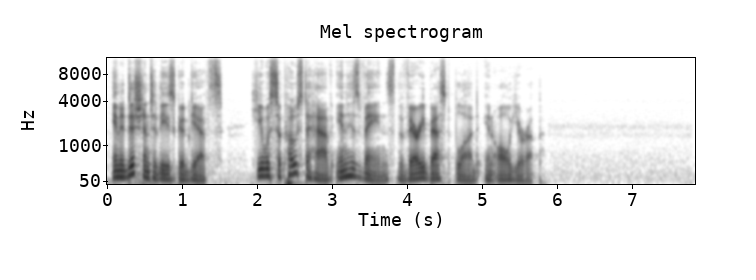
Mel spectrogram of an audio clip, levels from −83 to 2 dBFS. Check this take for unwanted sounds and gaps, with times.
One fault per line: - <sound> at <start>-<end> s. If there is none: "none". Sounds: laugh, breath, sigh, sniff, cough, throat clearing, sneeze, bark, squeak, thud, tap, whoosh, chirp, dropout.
none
